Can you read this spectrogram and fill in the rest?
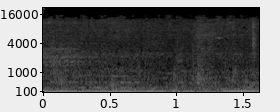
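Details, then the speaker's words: Holden HK V8 on a drive, still running hot and using more fuel: deep, even low rumble with a slight swell as it pulls; healthy under way with no knocks or misses. "this car starts beautifully she's running beautifully apart from that temperature of course but she starts and runs beautifully certainly sounds like a v8 now"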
